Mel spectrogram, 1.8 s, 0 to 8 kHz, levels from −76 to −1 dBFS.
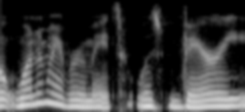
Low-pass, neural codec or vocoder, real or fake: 7.2 kHz; codec, 16 kHz, 16 kbps, FunCodec, trained on Chinese and English, 50 frames a second; fake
